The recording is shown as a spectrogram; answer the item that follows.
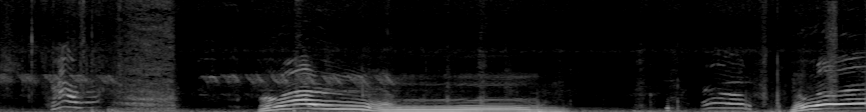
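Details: Male domestic cats fighting over a female: long wailing caterwauls with rising and falling pitch, a drawn-out howl near the middle and shorter rising yowls at the end, some background noise.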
